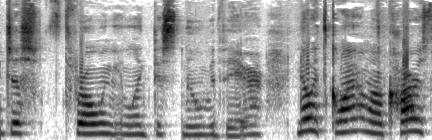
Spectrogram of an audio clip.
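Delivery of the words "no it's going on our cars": high, louder insistent no; imitating an angry neighbour-quarrel protest; retold protest. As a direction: push back sharply, pitch up. Retold quarrel over snow.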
